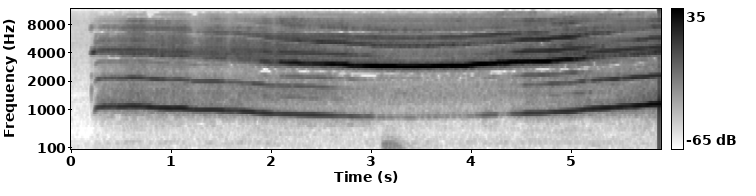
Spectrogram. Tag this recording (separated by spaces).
Instrament-Rise Shrill-Whistle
